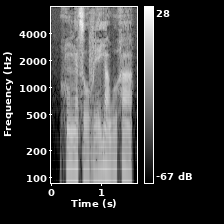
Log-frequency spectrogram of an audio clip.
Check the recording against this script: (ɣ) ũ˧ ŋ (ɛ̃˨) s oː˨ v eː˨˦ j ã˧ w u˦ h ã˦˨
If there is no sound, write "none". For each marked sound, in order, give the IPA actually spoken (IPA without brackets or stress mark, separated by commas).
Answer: h, ɛ̃˧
